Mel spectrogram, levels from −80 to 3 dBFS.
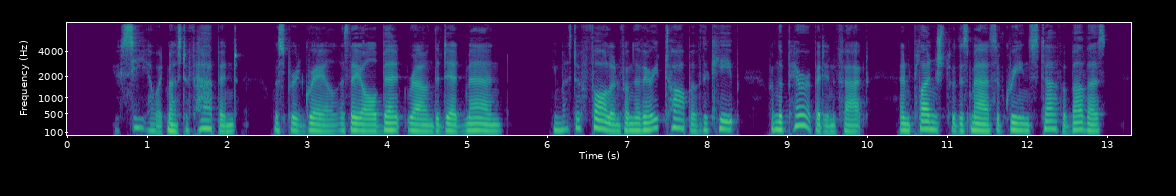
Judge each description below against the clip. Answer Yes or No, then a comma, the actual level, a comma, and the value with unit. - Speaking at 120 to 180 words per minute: No, average, 195 wpm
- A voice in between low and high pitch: No, low, 130 Hz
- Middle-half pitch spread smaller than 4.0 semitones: Yes, average, 3.4 semitones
